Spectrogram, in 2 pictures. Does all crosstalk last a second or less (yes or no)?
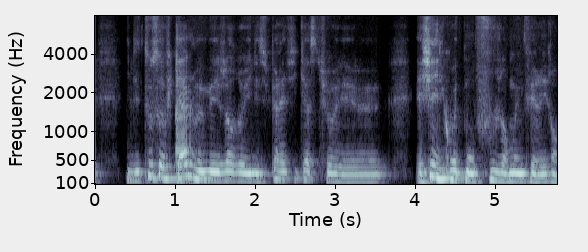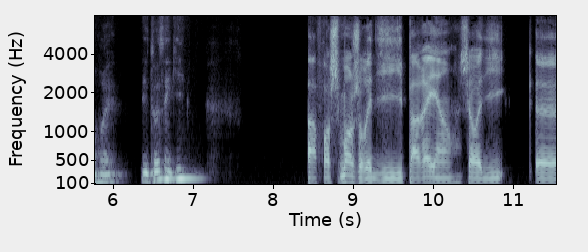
yes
